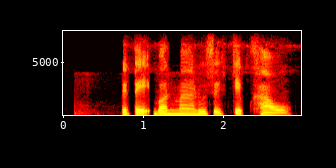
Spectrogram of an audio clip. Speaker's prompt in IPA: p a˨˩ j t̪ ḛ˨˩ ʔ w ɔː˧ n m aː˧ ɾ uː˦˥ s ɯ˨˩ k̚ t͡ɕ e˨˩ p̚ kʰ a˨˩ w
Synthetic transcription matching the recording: p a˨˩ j t̪ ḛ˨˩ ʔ b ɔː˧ n m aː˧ ɾ uː˦˥ s ɯ˨˩ k̚ t͡ɕ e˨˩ p̚ kʰ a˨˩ w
